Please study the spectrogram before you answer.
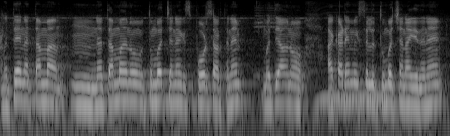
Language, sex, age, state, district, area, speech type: Kannada, male, 18-30, Karnataka, Chamarajanagar, rural, spontaneous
